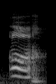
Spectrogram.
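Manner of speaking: short strangled ugh; imitated pained grunt. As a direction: grunt like you just fell. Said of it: "that was a cunty little sound you made when you fell".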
